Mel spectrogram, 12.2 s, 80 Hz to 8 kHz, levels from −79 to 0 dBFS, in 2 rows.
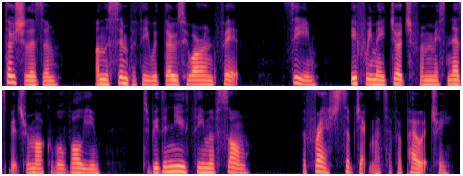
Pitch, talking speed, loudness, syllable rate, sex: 155 Hz, 155 wpm, -20 LUFS, 5.3 syllables/s, female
